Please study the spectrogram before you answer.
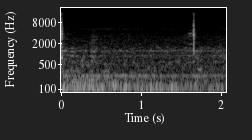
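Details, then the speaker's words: Mitsubishi desk fan plugged in: a steady low electrical hum with no airflow, the motor stalled because its front bushing is nearly seized; the fix is replacing the front bushing. "umugong na lang siya baklasin natin Ayan ang tigas na halos stock up na siya"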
